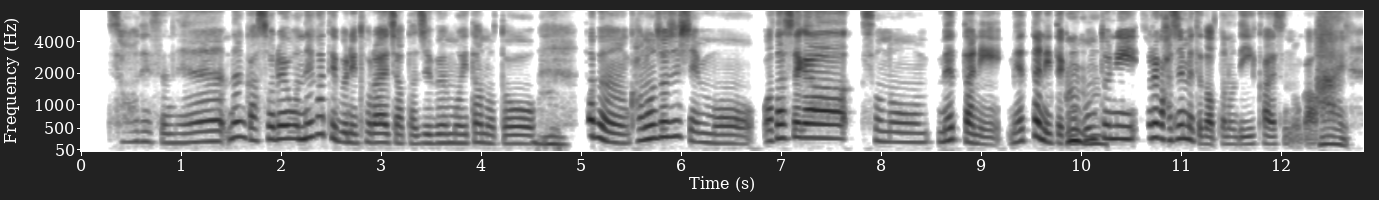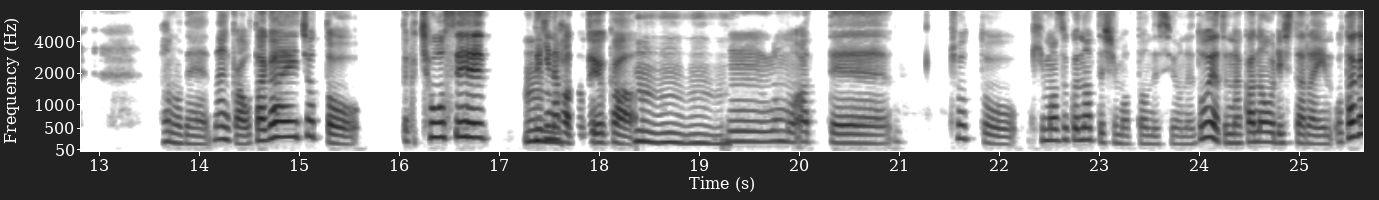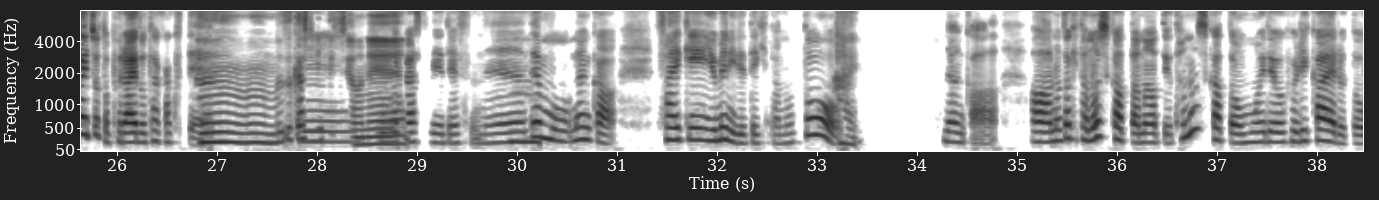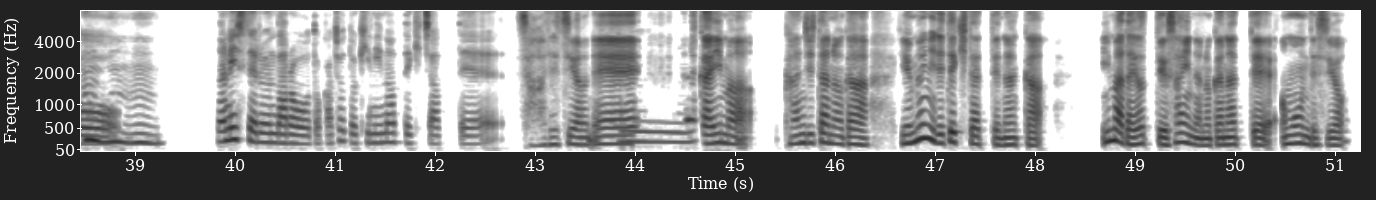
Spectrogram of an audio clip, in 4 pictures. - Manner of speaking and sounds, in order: none
- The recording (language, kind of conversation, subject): Japanese, advice, 疎遠になった友人ともう一度仲良くなるにはどうすればよいですか？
